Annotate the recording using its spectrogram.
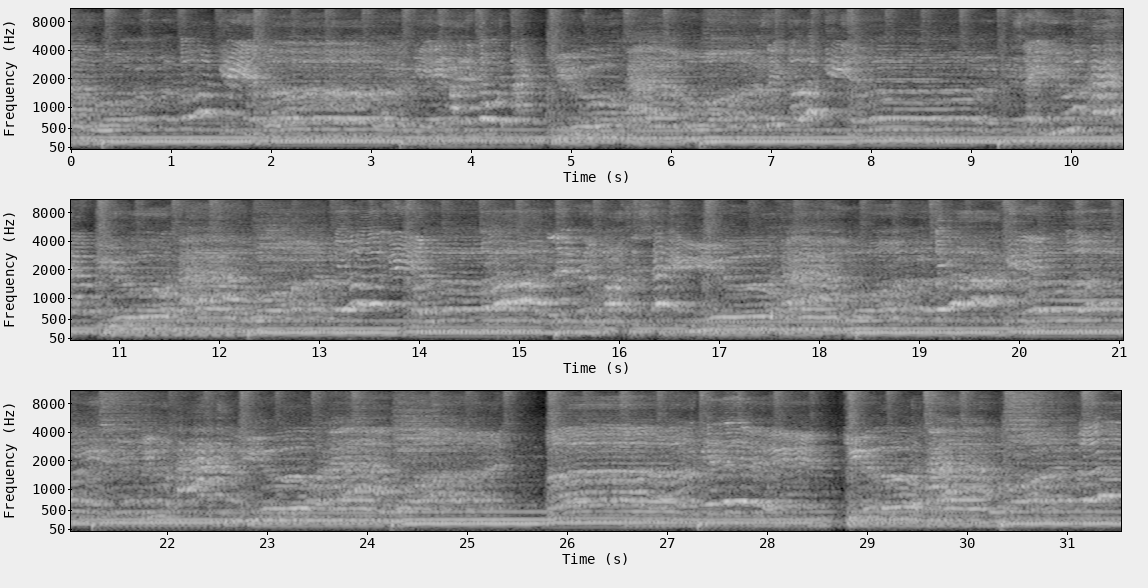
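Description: Gospel song sung by a young woman into a microphone, backed by organ chords that are held and change every second or two, with a drum kit keeping a steady beat.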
